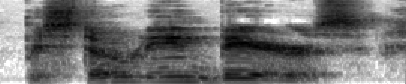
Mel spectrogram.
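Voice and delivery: slow, put-on Bristolian accent; a quick, terrible Bristolian accent; bad Bristolian accent. Shown as a demonstration. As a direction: drawl it in a mock Bristol accent. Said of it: "That was a terrible accent".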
